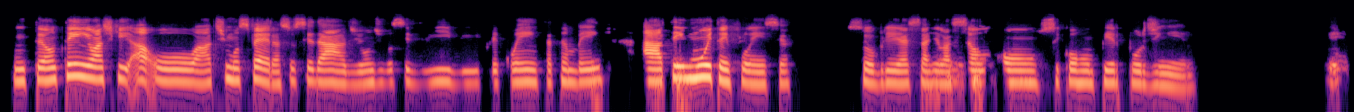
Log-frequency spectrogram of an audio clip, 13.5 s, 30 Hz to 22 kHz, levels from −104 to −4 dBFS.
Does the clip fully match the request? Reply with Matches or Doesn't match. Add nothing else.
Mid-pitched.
Matches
